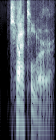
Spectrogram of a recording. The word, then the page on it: tattler: American English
